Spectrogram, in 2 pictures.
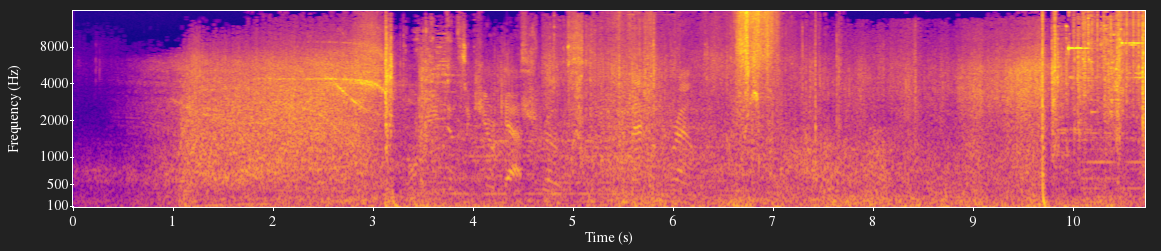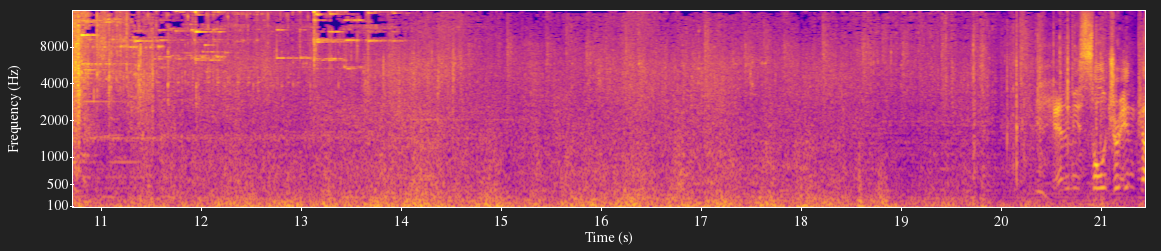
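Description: Wind rushes loudly past during a fast fall through the air.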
